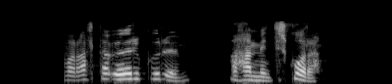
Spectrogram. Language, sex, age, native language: Icelandic, female, 50-59, Icelandic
